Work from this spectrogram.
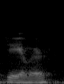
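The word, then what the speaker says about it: gaoler: Yes, even though it is spelled quite a bit differently, it does, that is jailer key. It is pronounced as you would think it would be, as jailer.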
